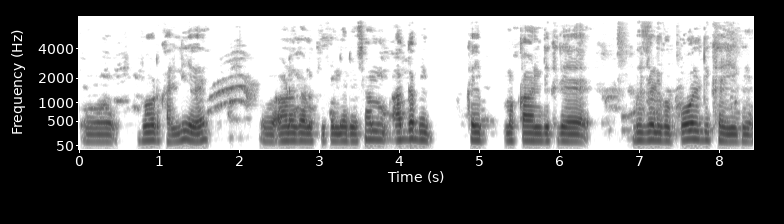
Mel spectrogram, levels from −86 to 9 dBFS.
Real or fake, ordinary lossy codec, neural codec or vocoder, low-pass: real; MP3, 64 kbps; none; 7.2 kHz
